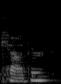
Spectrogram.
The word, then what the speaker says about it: Cather: or willa cather i'm told that it's actually pronounced cather but i learned it cather so i'm going to say cather so willa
